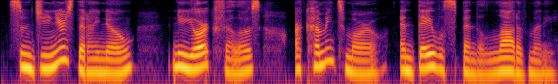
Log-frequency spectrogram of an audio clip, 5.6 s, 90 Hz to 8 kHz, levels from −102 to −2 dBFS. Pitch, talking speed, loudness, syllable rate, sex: 190 Hz, 205 wpm, -20 LUFS, 5.6 syllables/s, female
